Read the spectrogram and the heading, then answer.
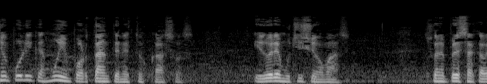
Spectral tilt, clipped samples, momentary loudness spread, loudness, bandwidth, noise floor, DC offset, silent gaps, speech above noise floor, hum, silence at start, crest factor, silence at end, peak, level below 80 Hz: -6 dB/octave; under 0.1%; 16 LU; -26 LUFS; 10.5 kHz; -48 dBFS; under 0.1%; none; 23 dB; none; 0 s; 20 dB; 0 s; -8 dBFS; -58 dBFS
